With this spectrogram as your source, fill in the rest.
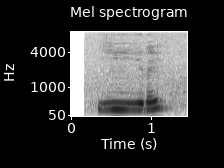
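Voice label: "yɩɩre", Mossi; fear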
